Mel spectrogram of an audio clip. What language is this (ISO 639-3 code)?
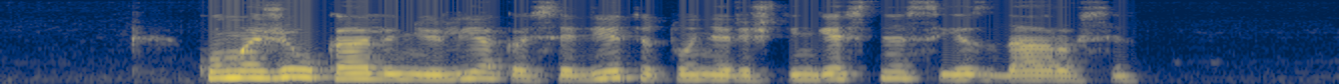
lit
